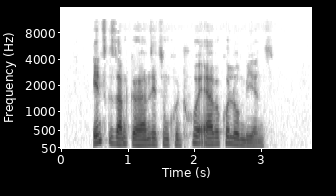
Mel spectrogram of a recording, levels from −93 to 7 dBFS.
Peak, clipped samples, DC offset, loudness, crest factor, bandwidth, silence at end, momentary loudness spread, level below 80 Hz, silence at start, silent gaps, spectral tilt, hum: -8 dBFS; under 0.1%; under 0.1%; -26 LUFS; 18 dB; 11.5 kHz; 0.75 s; 11 LU; -68 dBFS; 0.5 s; none; -7.5 dB/octave; none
